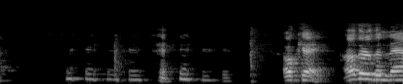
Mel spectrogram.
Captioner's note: laughing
